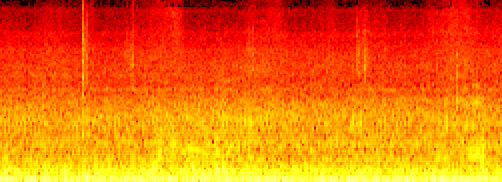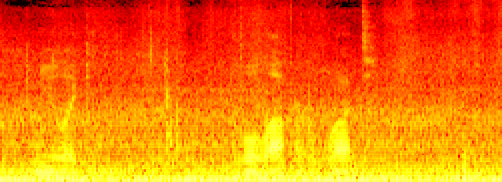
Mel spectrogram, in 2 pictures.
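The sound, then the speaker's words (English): A car engine rumbles steadily as it pulls up and idles, a low continuous drone filling the scene, with a few brief voices murmuring over it. “There's the car.”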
